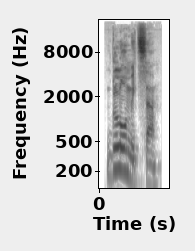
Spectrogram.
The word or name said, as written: glumica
